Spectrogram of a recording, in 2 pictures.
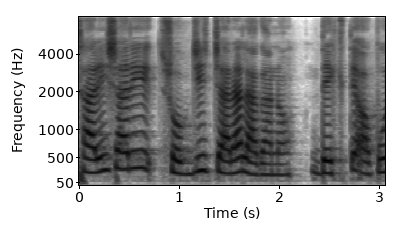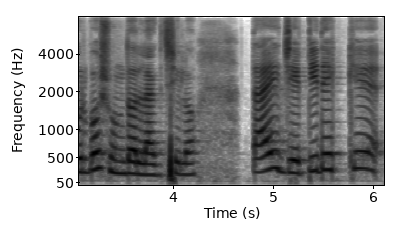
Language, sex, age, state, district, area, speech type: Bengali, female, 30-45, West Bengal, Purulia, urban, spontaneous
